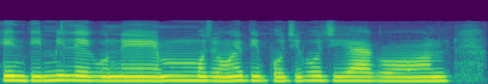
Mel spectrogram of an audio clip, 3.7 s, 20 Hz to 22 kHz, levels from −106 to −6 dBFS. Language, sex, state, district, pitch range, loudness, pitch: Chakma, female, Tripura, Dhalai, 190-205 Hz, -13 LUFS, 195 Hz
